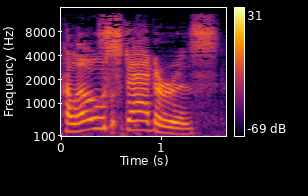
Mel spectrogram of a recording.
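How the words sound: It is said in a put-on American accent.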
